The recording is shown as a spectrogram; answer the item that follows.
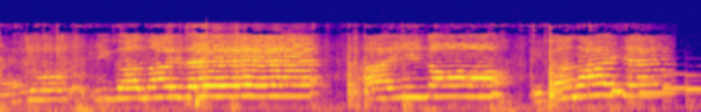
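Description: A high voice singing long, held notes in three drawn-out phrases, each sliding up into its note, with breaks about four seconds in and near seven seconds.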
